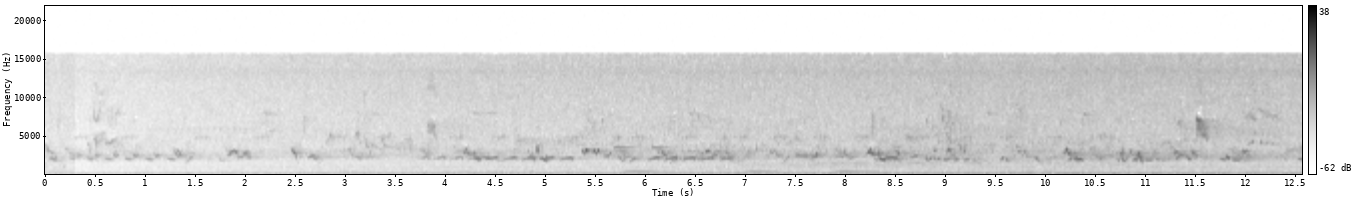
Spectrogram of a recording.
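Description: Birds chirping and singing in rapid repeated notes over a steady low rumble, fading in over the first few seconds; a few short low notes sound near the middle.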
